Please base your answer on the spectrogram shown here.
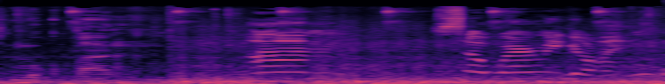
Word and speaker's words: mukbang: I feel like some people call it like a mukbang or whatever. So they don't know how to pronounce it right. It's mukbang.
